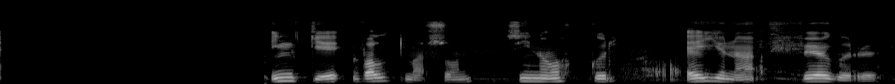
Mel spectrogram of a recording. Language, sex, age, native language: Icelandic, male, 18-19, Icelandic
